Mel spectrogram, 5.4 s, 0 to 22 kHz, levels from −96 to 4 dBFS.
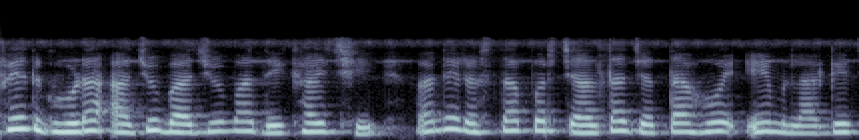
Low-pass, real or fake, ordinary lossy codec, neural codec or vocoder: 7.2 kHz; fake; none; vocoder, 22.05 kHz, 80 mel bands, WaveNeXt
